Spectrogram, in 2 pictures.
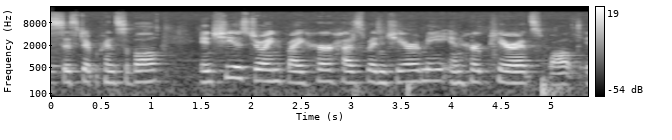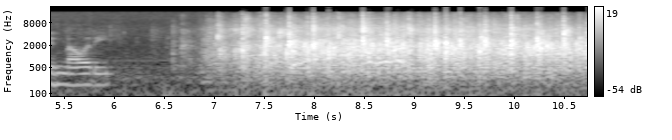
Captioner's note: applause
